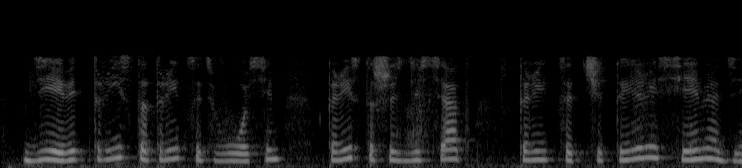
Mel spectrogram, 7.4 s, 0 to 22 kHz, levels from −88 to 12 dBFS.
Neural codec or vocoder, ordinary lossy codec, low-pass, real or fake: none; Opus, 16 kbps; 5.4 kHz; real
